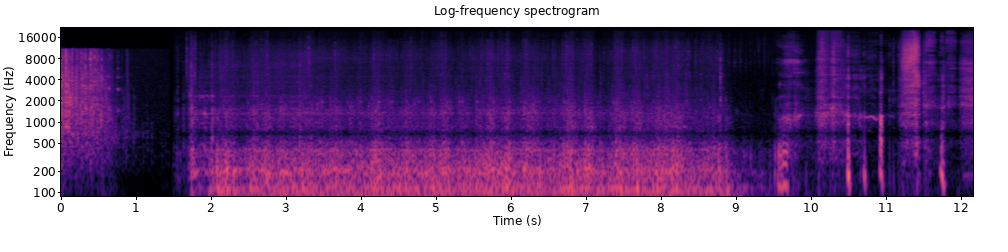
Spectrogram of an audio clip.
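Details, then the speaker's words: 1979/80 Mercedes-Benz 300 SD scrapyard diesel, first start after long sitting: catches with an uneven, lumpy beat, then fades out into clunks; rough start. "Oh, we gotta shut the key off and turn it back on before it'll... Now she's just farting and kicking here."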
